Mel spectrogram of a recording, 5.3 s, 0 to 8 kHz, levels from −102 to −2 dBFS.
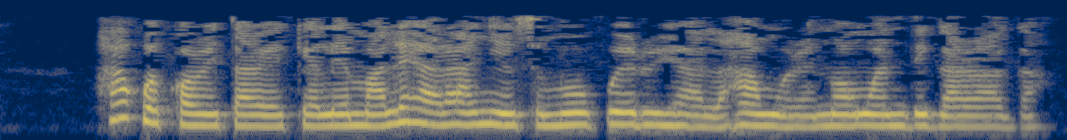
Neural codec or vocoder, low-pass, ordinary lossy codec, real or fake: vocoder, 44.1 kHz, 128 mel bands every 512 samples, BigVGAN v2; 7.2 kHz; MP3, 24 kbps; fake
